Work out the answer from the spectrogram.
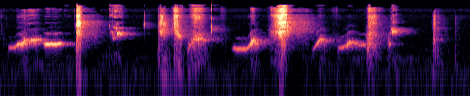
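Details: Household budgerigar talking and whistling: rising whistled slurs around mid pitch alternate with sharp clicks and rasping word-like bursts in quick succession.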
